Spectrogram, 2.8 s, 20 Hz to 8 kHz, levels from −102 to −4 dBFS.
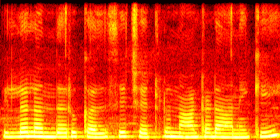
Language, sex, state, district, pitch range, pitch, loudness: Telugu, female, Telangana, Hyderabad, 215-240 Hz, 230 Hz, -13 LUFS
